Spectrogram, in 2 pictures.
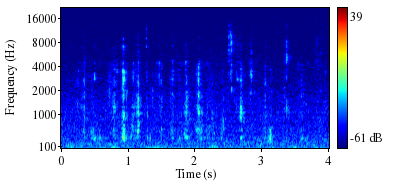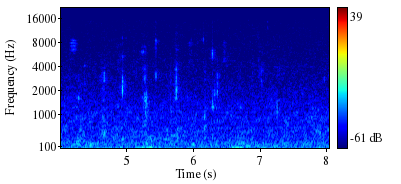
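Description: Quiet close-up chewing of inari sushi topped with cucumber, with many small crunchy, moist clicks, thickest in the first three seconds and thinning out after.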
